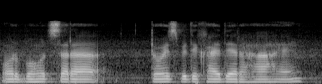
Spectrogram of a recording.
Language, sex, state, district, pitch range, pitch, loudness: Hindi, male, Arunachal Pradesh, Papum Pare, 120-125 Hz, 125 Hz, -18 LUFS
